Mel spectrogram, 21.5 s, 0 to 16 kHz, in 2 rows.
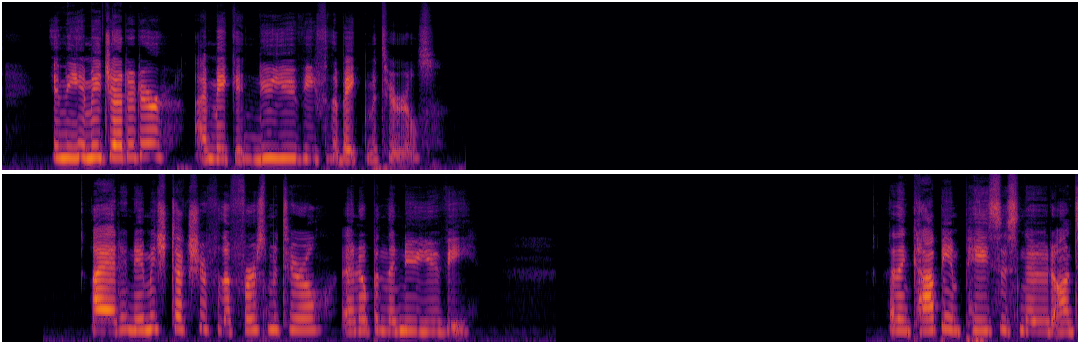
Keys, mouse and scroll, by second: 1.0 click.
